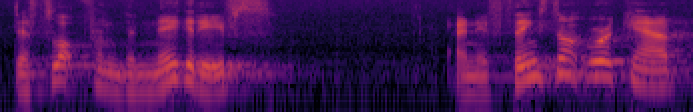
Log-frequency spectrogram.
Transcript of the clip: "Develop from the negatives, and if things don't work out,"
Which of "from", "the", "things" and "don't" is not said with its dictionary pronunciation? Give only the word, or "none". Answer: none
